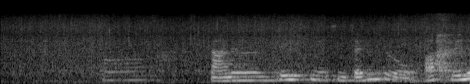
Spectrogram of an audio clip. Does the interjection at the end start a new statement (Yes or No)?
No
